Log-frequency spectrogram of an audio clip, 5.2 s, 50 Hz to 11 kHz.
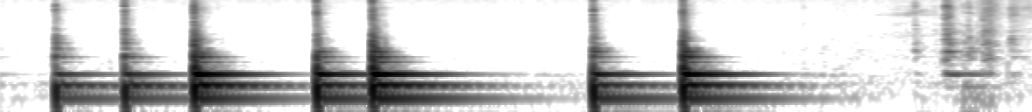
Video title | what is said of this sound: Making a Selmer Guitar - Part 7 - Shaping Braces | you can kind of hold on this sound hole, and it allows the top to be pretty free.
